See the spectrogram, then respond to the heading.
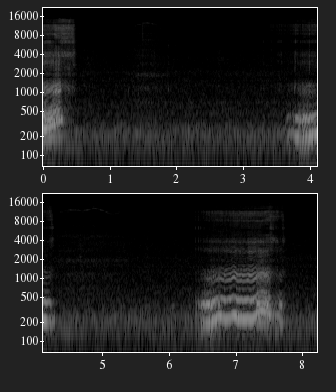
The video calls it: Miniature Schnauzer Making Cute Noises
